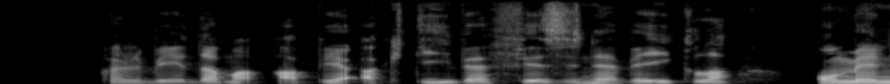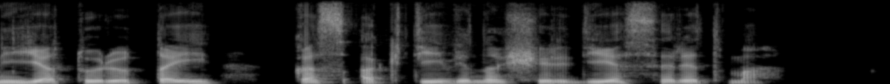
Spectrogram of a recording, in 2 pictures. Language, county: Lithuanian, Vilnius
